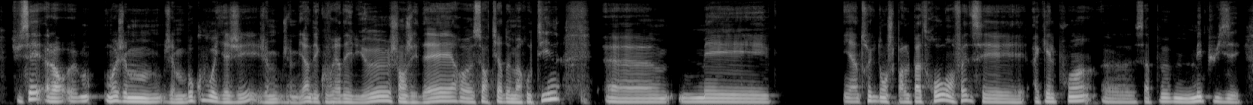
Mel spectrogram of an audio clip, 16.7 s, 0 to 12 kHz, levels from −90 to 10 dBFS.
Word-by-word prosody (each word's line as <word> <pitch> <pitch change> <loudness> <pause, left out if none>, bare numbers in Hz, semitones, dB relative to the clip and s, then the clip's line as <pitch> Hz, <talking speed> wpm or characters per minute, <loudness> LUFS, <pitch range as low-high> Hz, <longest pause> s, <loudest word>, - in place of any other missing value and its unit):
Tu 135 - -8
sais, 200 - +3
alors, 125 -4 +2
heu, 130 - -2
m 140 - +2 0.2
moi, 140 +3 +4
j'aime 120 -3 +5
j'aime 100 -2 -1
beaucoup 145 +6 -2
voyager. 115 -2 0
J'aime 100 -1 -2
j'aime 95 -2 -6
bien 115 +8 0
découvrir 110 -1 -2
des 105 -1 0
lieux, 125 +10 +2
changer 110 -7 0
d'air, 130 +7 +1
heu, 110 -1 0
sortir 120 +2 -2
de 115 - 0
ma 105 -1 +3
routine. 165 - +1 0.6
Heu, 115 -1 0
mais, 115 -2 0 1.0
il 125 - -5
y - - -3
a - - -2
un 115 - -3
truc 140 +3 -2
dont 130 -2 +2
je 105 - -9
parle 110 0 -3
pas 120 +3 +2
trop 155 +8 +3
en 130 - 0
fait, 155 +7 -3
c'est 105 -4 -3
à 115 - -4
quel 115 +2 -1
point, 140 +5 +1
heu, 105 -3 -5
ça 110 +2 -7
peut 120 +4 -2
m'épuiser 115 -2 +1
115 Hz, 160 wpm, -26 LUFS, 110-130 Hz, 1.0 s, j'aime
